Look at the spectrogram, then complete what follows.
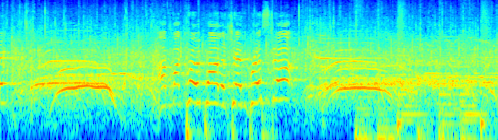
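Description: A loud, sustained burst of audience applause, with enthusiastic whoops and cheers rising over the clapping, and a low musical tone coming in toward the end.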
